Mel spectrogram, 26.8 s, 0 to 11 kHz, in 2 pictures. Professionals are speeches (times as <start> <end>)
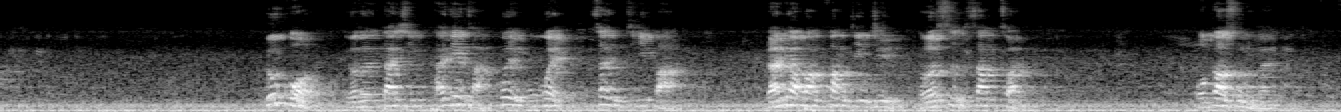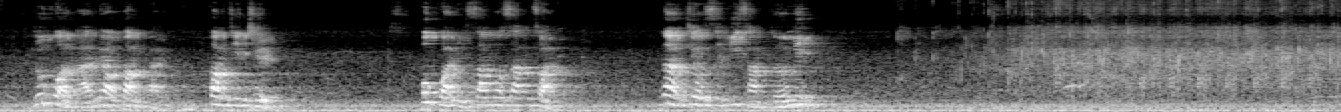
2.7 10.5, 11.9 16.4, 17.3 19.2, 20.0 21.8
